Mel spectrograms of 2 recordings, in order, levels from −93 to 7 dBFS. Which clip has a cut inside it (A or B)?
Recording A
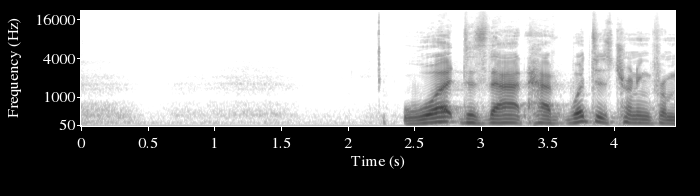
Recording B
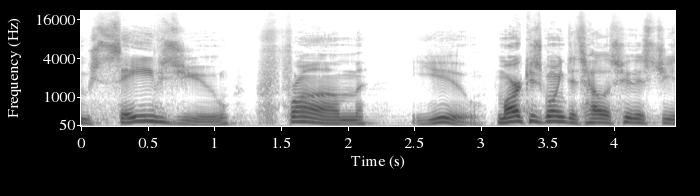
B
